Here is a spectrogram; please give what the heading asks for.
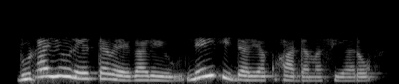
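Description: The whole clip is speech through the AMR narrowband mobile codec. The line passes only about 150 Hz to 3.5 kHz. The voice sounds buzzy and synthetic, with plainly audible damage. That fits a low AMR-NB rate near 7.4 kbps, where few pulses drive the vocal tract model.

From 0.32 to 0.43 s, lost AMR speech frames make the sound smear and sag before "yuurĩĩtĩ wega rĩu nĩ". The gap fits two missing 20 ms frames. The decoder repeated old settings at falling gain. At 2.16 to 2.22 s, just after "yuurĩĩtĩ wega rĩu nĩ", a shorter warbling dip fits one lost frame.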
